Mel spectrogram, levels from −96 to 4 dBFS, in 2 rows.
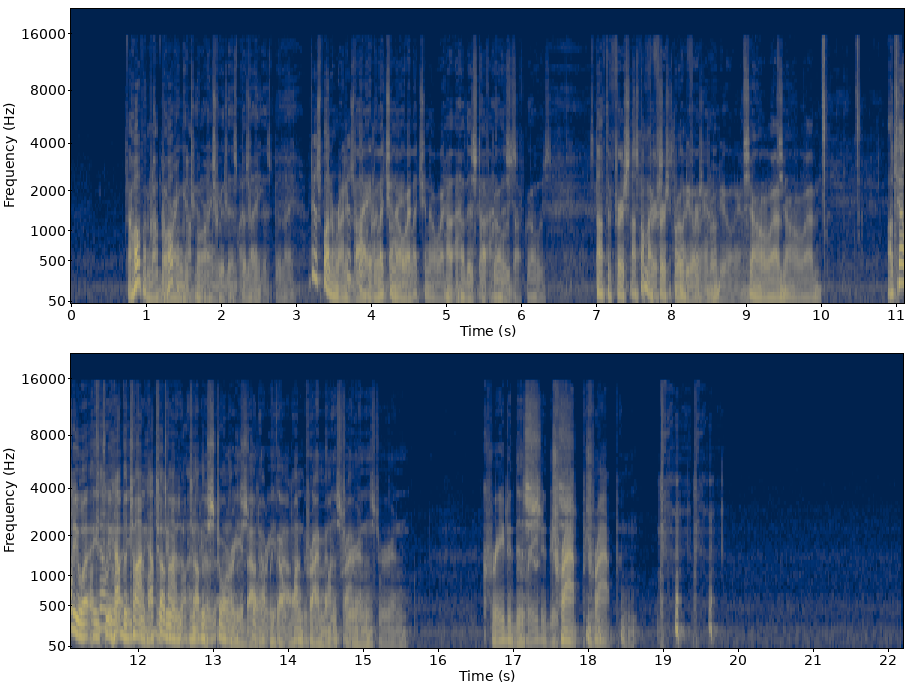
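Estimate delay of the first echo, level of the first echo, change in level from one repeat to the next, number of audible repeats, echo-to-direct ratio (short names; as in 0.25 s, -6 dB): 0.451 s, -7.0 dB, no steady repeat, 1, -7.0 dB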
